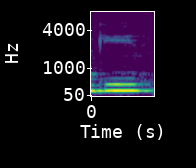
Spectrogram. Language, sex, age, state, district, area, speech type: Goan Konkani, female, 30-45, Goa, Murmgao, urban, spontaneous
